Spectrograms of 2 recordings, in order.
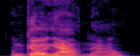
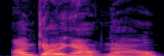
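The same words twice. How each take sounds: First: The I'm is cut down to a quick murmur. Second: The I'm is said as a clear contraction.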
